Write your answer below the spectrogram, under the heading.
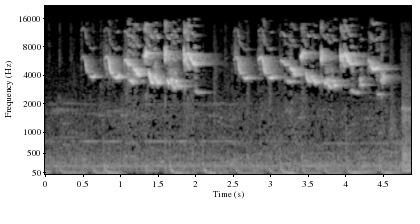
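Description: A Double-collared Seedeater sings two rapid phrases of high, sweet, tumbling twitters, each about two seconds long with a brief gap, over a faint low hum.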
